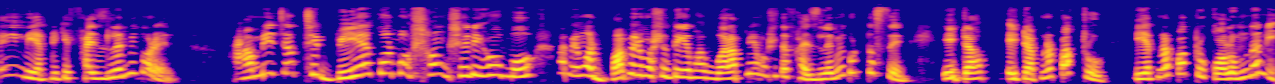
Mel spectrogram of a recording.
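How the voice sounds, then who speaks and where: Dry and close with no echo, a woman's voice sits at an extremely high pitch and makes very wide pitch swings. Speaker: university student. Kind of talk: comic interview. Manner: animated.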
